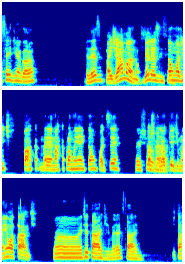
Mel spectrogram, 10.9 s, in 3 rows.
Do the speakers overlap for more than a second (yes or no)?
no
